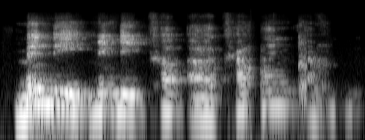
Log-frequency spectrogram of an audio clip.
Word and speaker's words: Mindy Kaling: Mindy Kaling, that's how you pronounce her name.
